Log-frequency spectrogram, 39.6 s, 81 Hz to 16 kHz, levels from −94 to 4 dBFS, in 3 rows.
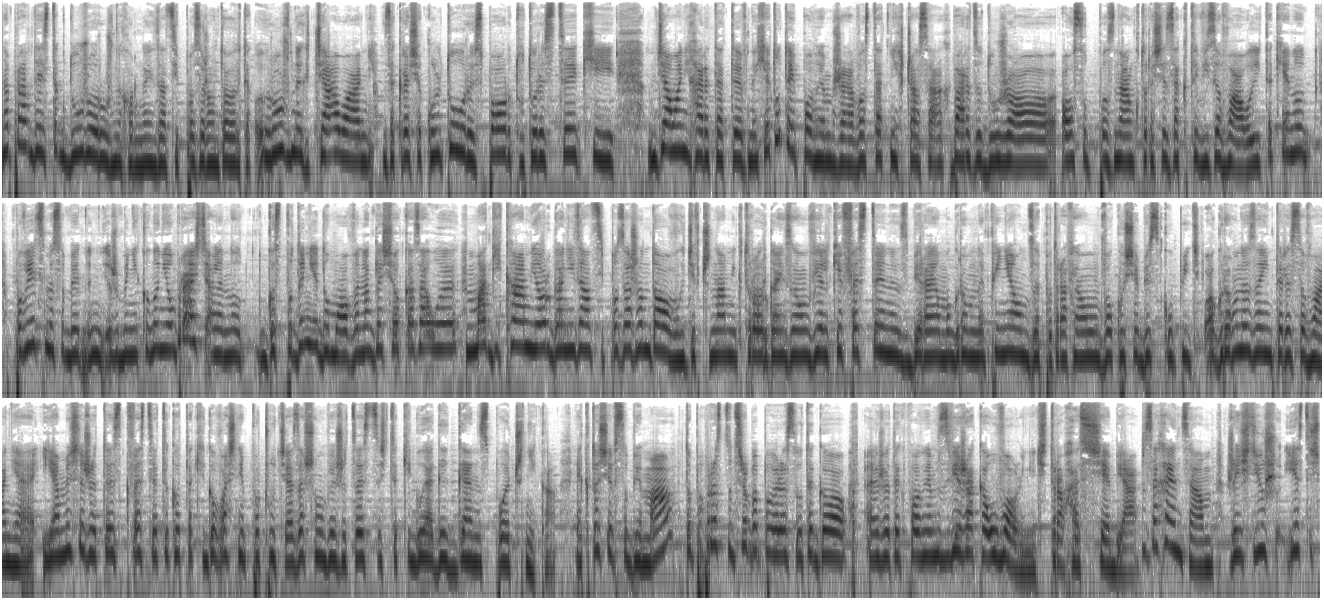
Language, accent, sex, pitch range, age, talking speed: Polish, native, female, 220-265 Hz, 30-49, 165 wpm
